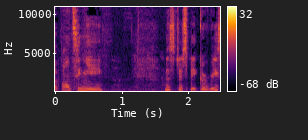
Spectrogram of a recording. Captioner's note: speaking French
